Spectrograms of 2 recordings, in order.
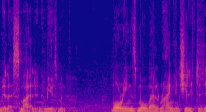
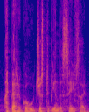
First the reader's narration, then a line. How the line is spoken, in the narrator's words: blurted Maureen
